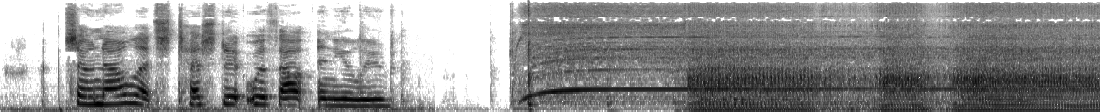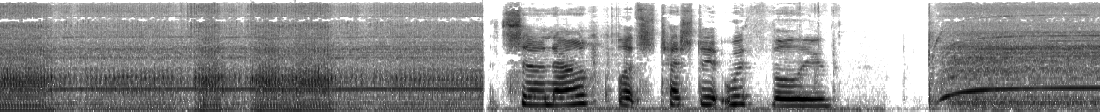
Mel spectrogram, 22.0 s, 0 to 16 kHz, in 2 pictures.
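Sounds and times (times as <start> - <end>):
handheld vacuum cleaner whining: 5.1 - 15.9, 20.3 - 22.0.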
